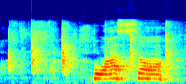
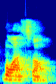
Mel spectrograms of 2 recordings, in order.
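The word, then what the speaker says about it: Poisson: France के वैज्ञानिक थे और फ्रेंच भाषा में ओ आई को ऐसे प्रोनाउंस करते हैं जैसे डब्ल्यू ए है वोसों तो ये क्या कहता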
